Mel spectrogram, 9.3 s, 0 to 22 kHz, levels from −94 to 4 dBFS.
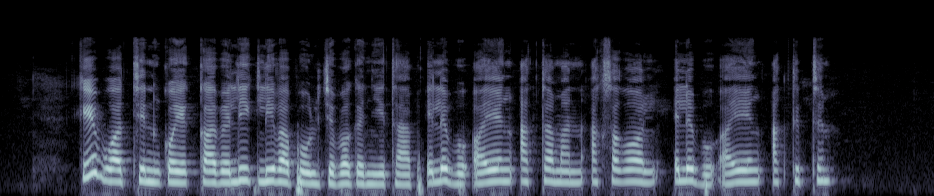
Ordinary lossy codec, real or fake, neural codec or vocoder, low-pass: none; real; none; 10.8 kHz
